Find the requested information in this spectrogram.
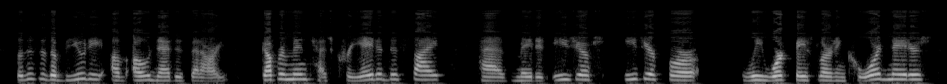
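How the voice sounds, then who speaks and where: A woman speaks in a normal speaking voice at medium pitch and moderate pace, with fairly even intonation and a dry, close sound with no echo. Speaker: work-based learning educator and webinar presenter. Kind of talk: webinar presentation. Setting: webinar.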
